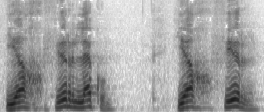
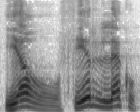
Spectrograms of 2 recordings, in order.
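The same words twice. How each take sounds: First: "يغفر" said as "يخفر"; ghain turned kha. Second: "يغفر" with a voiced, breathless غ; slow "يغفر", no air on غ; correct voiced ghain. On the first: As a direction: breathe the غ of "يغفر" into خ. ("يغفر" بخاء بدل الغين) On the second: ("يغفر" بغين مجهورة) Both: Shown as a demonstration. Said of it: "بنسمع كتير".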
